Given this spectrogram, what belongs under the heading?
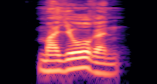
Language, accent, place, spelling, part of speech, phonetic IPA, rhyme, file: German, Germany, Berlin, Majorin, noun, [maˈjoːʁɪn], -oːʁɪn, De-Majorin.ogg
- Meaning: The wife of a major (officer)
